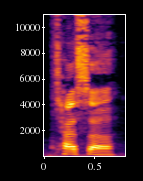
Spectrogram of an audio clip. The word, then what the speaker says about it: Teysa: But in any case, I've heard it Teysa, Tessa, and I've always said it Teysa. Like, that's what the EY to me says.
